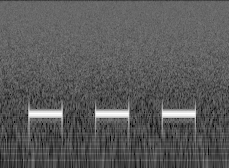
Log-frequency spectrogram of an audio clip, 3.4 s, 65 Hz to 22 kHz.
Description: Telephone call progress tone (single-tone plan, as in Europe, Japan and elsewhere), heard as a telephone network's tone, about 420 Hz, 0.5 s on and 0.5 s off. Busy tone.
